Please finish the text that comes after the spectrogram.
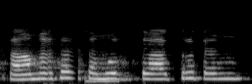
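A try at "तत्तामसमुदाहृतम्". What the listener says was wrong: ಅಲ್ಲಿ ಒಂದೇ ಸ ಇರೋದು ಎರಡು ಸಲ ಇಲ್ಲ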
